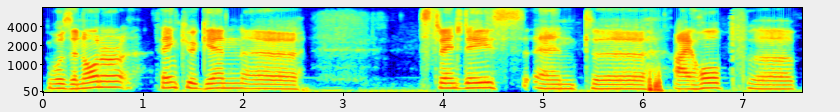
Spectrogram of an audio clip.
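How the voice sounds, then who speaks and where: A man from Albania whose first language is Albanian, speaking as a book translator in an online talk, halting with many fillers and restarts. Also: on the high side, fairly even intonation, a bit bright, dry recording.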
